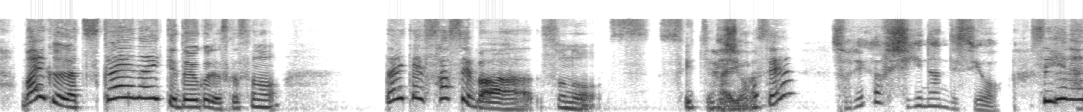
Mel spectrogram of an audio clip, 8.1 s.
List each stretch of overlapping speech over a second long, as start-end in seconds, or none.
none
